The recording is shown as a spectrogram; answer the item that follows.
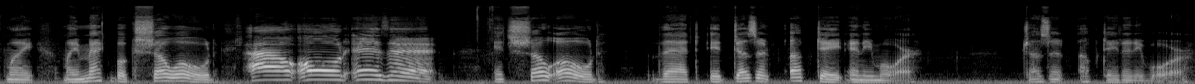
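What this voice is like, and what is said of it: Weak Johnny Carson impersonation. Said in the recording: “that's a Johnny Carson impersonation. Not great”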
